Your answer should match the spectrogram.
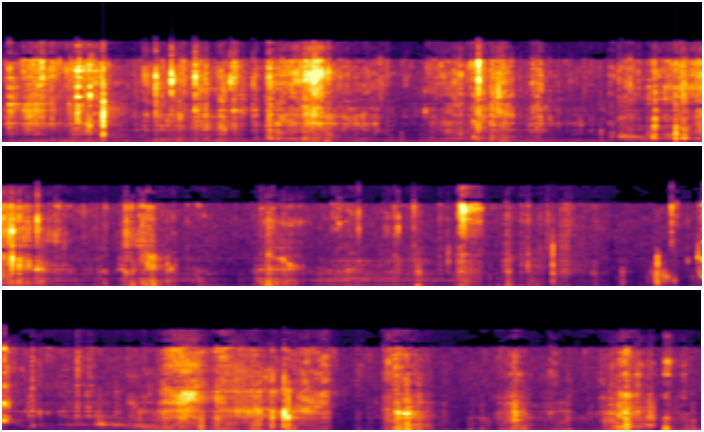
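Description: Close-miked crunchy biting and chewing of food, a run of irregular short crunches.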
